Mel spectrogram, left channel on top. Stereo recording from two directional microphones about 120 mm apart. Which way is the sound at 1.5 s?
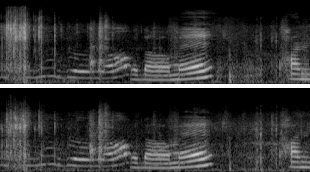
10° right (ahead or behind).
